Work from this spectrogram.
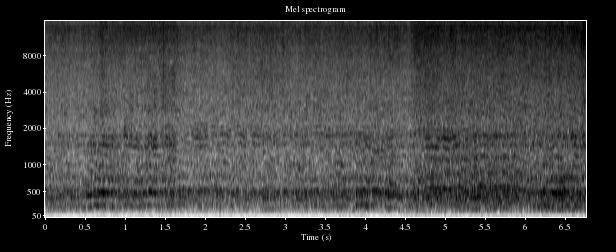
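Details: Steady bee buzz, a dense droning hum that swells slightly louder toward the end, with no other sounds.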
